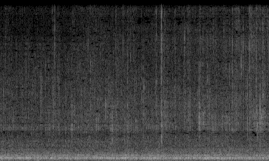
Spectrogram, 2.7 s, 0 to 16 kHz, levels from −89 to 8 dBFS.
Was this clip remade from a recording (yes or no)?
no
